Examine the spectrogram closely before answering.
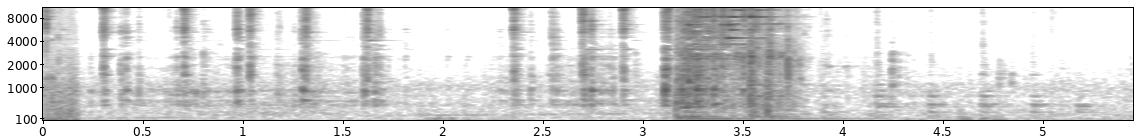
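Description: Metal hooks and fixture of a shear-test rig hanging from a crane scale, clicking and clinking in separate ticks as they are pulled down under load. About three seconds in comes a short, louder clatter as the 5 mm 3D-printed ABS test pin shears.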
